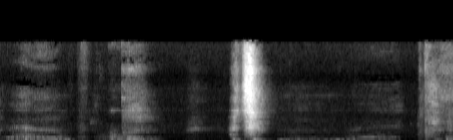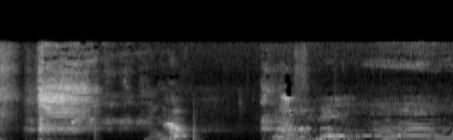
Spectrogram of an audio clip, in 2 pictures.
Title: Fake Sneezing in the Tub!!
